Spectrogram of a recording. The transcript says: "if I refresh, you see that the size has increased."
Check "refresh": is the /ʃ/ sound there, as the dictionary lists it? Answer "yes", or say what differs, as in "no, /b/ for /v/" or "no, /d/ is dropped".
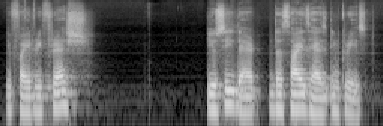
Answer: yes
